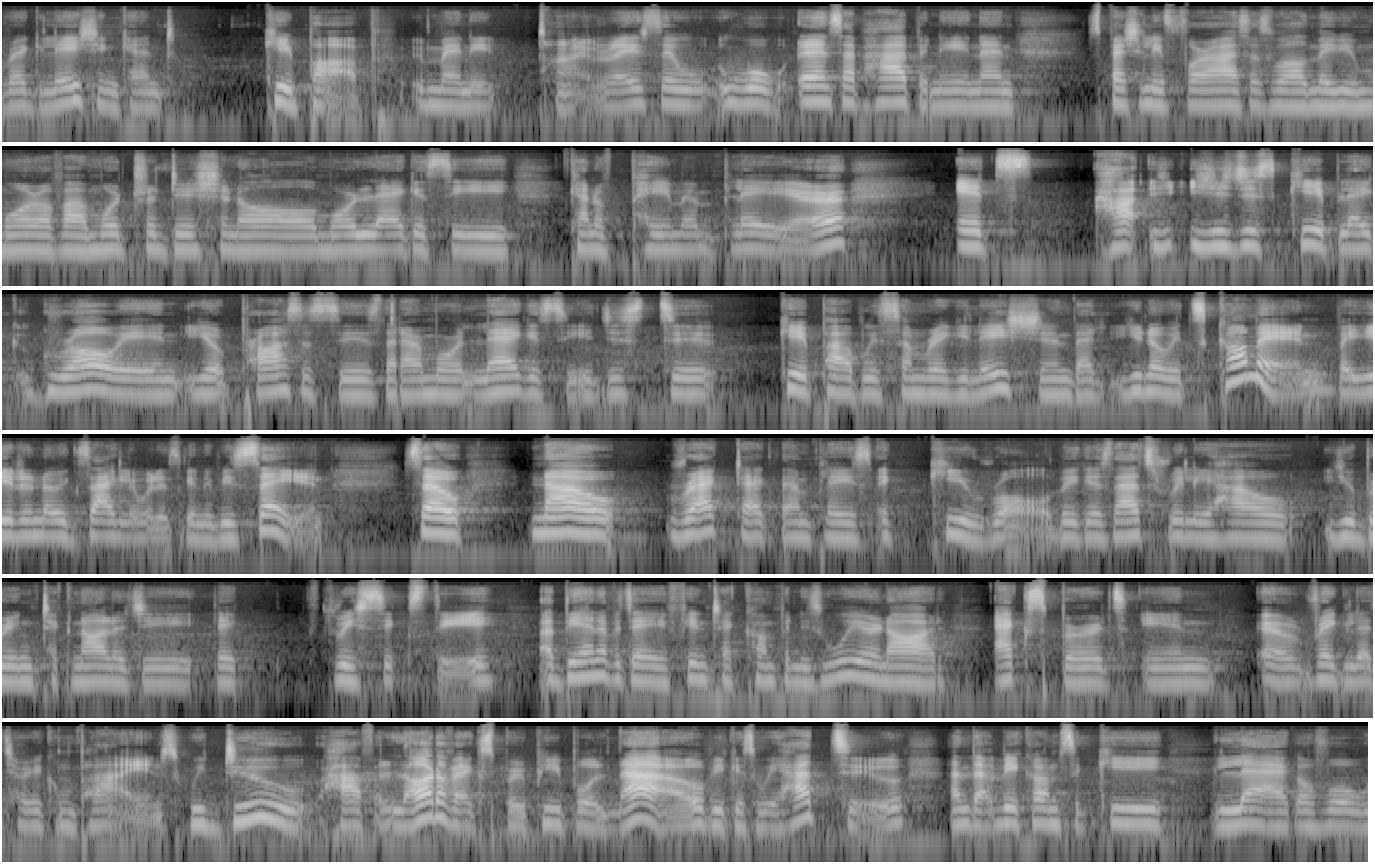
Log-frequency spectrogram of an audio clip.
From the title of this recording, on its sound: RegTalks LIVE at Money 20/20 Europe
